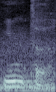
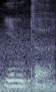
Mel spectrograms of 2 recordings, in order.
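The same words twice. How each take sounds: The two takes are said the same way.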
